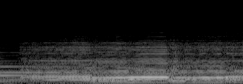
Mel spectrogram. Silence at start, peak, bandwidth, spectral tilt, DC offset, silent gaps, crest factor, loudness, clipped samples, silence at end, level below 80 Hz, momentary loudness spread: 0 s; -16 dBFS; 4.7 kHz; -9.5 dB/octave; under 0.1%; none; 12 dB; -29 LUFS; under 0.1%; 0 s; -50 dBFS; 8 LU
